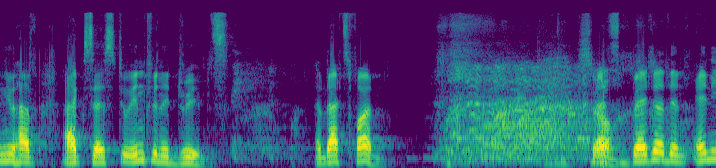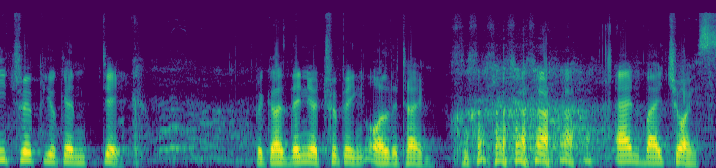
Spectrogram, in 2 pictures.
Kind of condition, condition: setting, live audience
